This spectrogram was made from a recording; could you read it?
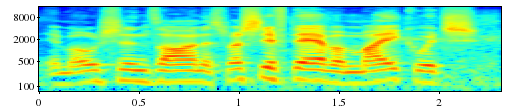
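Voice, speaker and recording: A man's voice: medium pitch, fairly even intonation, quick pace, fairly bright tone. A young man hosting a gaming show, chatting casually in a rambling, hedging way. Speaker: host of a gaming video series. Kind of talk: casual chat over gameplay.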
